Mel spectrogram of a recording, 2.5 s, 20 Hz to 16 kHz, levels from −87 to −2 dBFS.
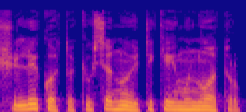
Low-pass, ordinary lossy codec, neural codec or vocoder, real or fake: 14.4 kHz; MP3, 48 kbps; vocoder, 48 kHz, 128 mel bands, Vocos; fake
